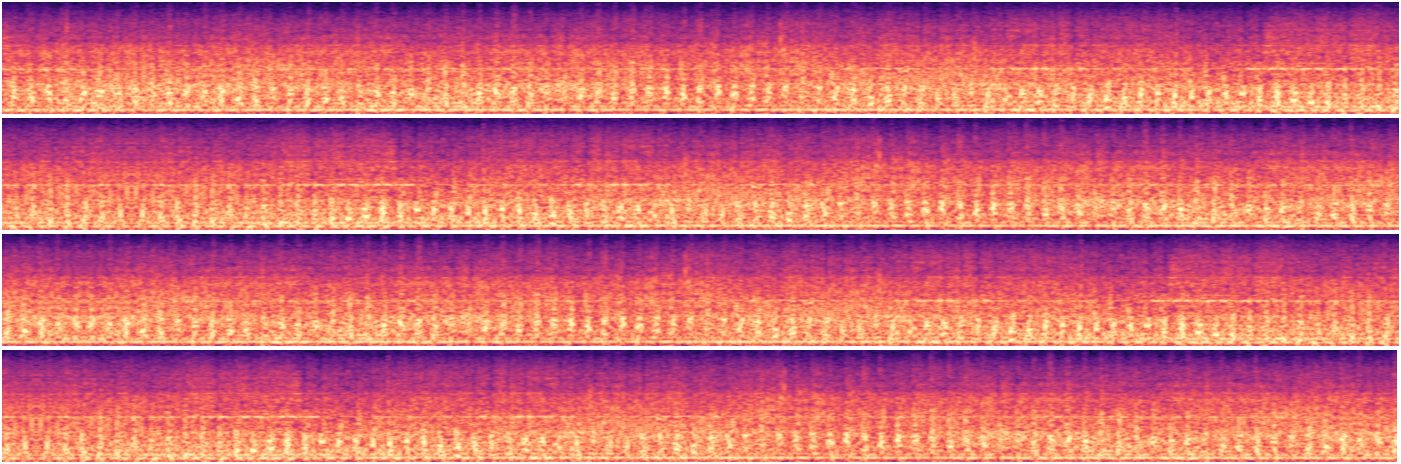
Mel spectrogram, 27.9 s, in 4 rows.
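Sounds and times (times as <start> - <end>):
Bell 47 helicopter starting up and idling: 0.0 - 27.9.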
